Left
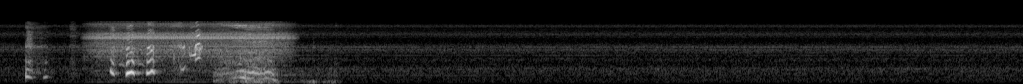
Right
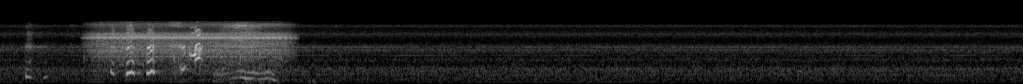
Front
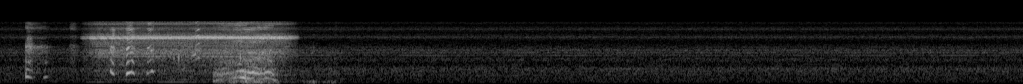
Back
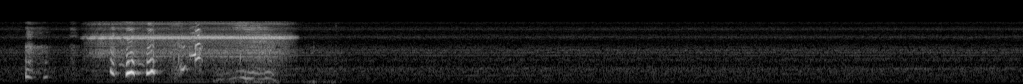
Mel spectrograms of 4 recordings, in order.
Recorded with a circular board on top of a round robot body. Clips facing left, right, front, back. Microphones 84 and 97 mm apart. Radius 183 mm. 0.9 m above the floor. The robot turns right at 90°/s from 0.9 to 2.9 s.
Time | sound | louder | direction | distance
0.2 | laughter | left 12 dB, back 2 dB | 100° left | ?
2.1 | a zipper | left 8 dB, front 6 dB | 15° left | ?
